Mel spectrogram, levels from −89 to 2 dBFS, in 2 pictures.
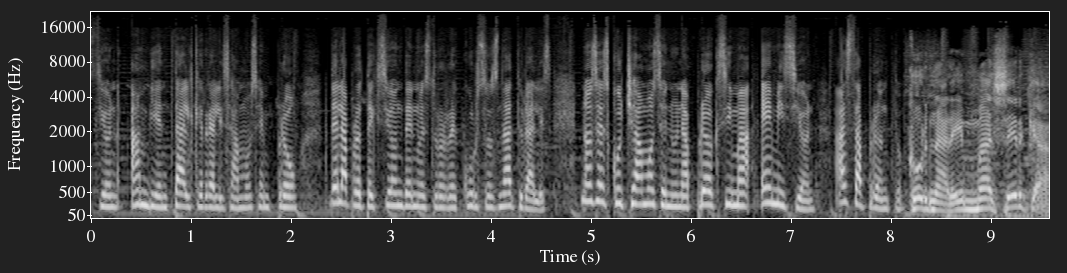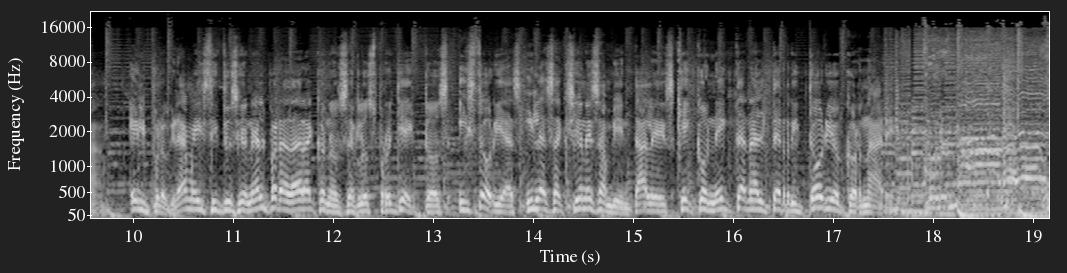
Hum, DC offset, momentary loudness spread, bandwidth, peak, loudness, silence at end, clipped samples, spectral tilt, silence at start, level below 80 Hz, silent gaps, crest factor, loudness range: none; under 0.1%; 7 LU; 19.5 kHz; -2 dBFS; -15 LUFS; 0 s; under 0.1%; -5 dB/octave; 0.05 s; -32 dBFS; none; 12 dB; 3 LU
